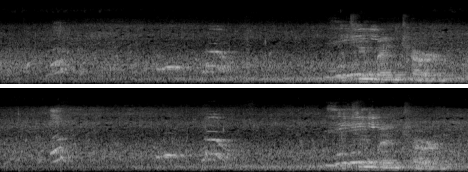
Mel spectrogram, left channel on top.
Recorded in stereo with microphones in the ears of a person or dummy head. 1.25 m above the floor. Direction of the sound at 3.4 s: 45° left (ahead or behind).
